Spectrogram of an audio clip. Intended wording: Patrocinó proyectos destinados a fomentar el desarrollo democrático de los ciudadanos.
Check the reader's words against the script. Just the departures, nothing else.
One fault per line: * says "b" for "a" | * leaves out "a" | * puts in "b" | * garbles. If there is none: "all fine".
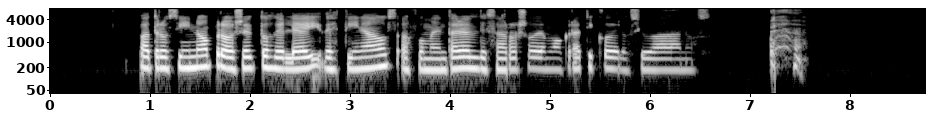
* puts in "de ley"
